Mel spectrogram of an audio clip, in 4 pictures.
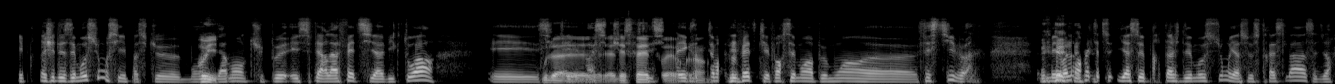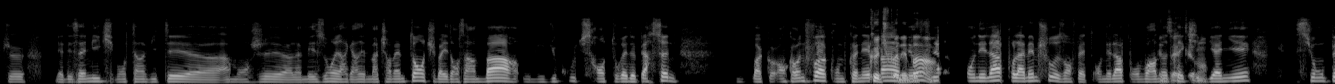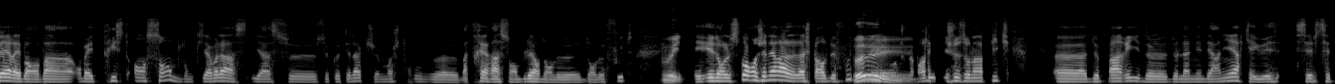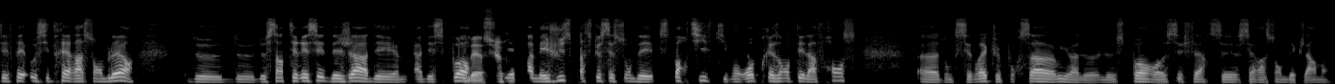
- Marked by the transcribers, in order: chuckle; laugh; tapping; unintelligible speech
- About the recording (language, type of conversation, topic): French, unstructured, Comment le sport peut-il renforcer les liens sociaux ?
